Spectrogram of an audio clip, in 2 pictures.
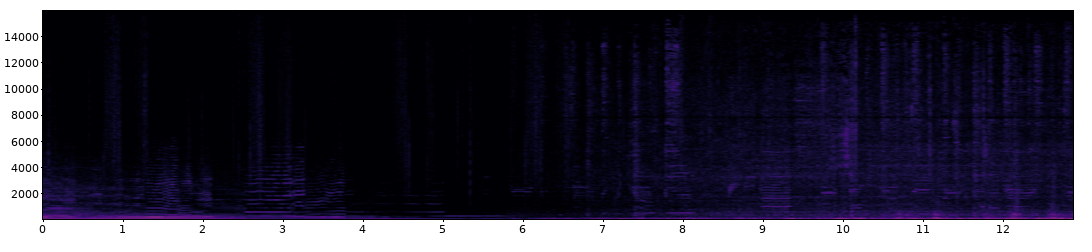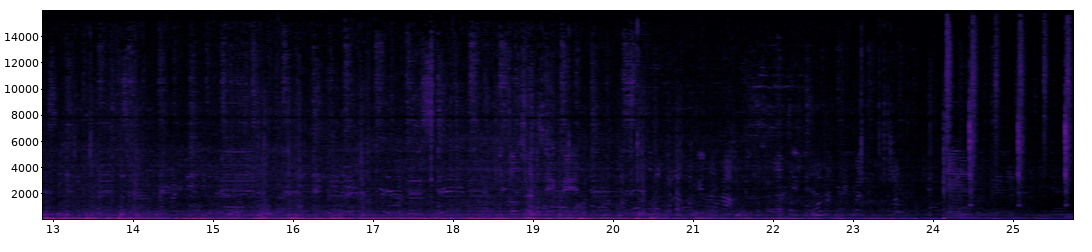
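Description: A music track fading out over the first five seconds, then the live sound inside a Toyota van's cabin on a rough, broken road: a steady low rumble of engine and tyres with frequent small rattles and knocks.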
